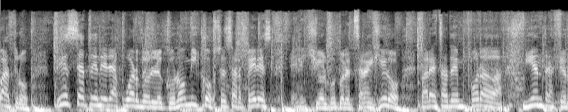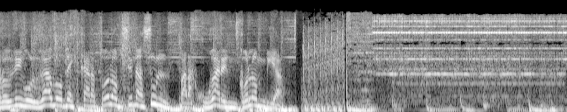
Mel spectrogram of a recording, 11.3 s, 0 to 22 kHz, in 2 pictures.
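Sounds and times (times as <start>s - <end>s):
speech: 0.0s - 9.0s
alarm clock bell ringing: 9.4s - 11.3s.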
